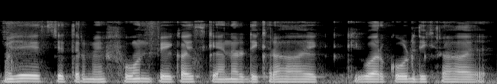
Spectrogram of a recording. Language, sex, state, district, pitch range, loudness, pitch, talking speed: Hindi, male, Gujarat, Valsad, 120-130 Hz, -17 LUFS, 125 Hz, 190 wpm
